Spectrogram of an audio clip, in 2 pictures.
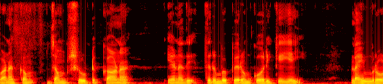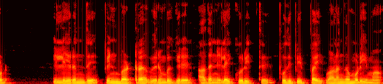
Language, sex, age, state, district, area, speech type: Tamil, male, 18-30, Tamil Nadu, Namakkal, rural, read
